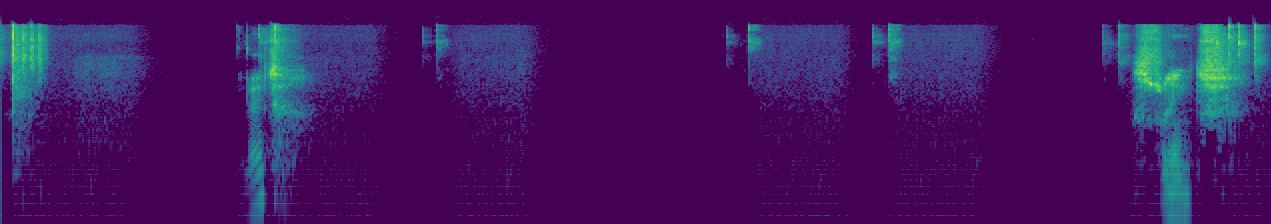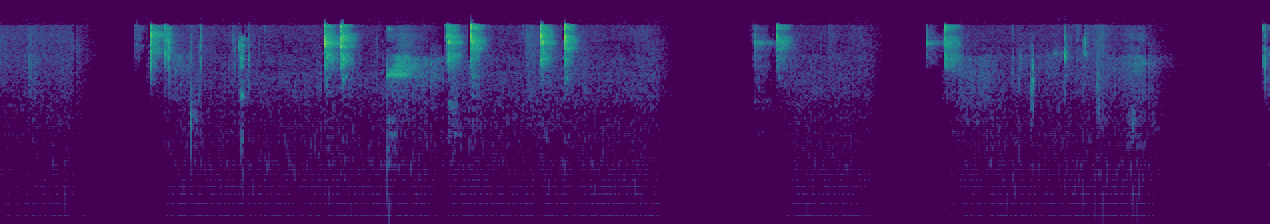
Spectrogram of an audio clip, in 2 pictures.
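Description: Faint, scattered clicks of a computer mouse and keyboard, coming in small clusters through the second half. There is a short spoken word about two seconds in and a louder brief vocal sound near the middle.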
